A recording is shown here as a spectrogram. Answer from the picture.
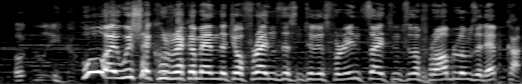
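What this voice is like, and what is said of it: Attempted Irish, Scottish-sounding accent. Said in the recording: “I don't care if I can't do a fucking Irish accent. I'm doing it anyway. ... It was more like a Scottish, I guess.”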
